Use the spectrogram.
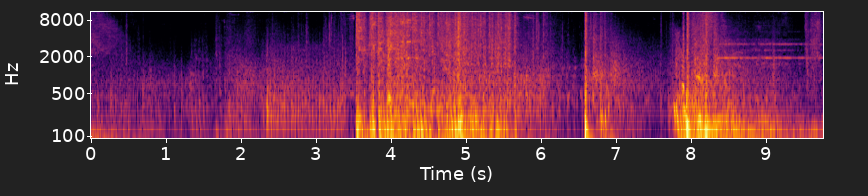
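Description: Bursts of video game gunfire from a weapon in a solo match, dense rapid volleys with loud onsets around the middle and end, sustained and close.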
